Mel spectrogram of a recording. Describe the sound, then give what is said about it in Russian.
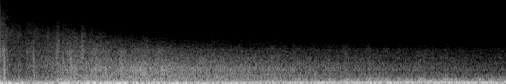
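A distant, muffled explosion booms once, then rolls on as a heavy low rumble that slowly dulls and fades over several seconds, with no voices. “Вслед за далеким приглушенным взрывом по воздуху пронеслась мощная ударная волна.”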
